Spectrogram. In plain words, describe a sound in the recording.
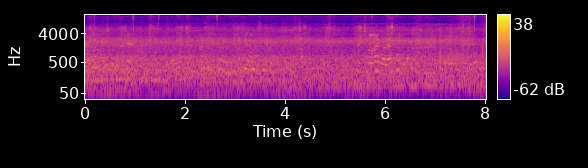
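Footsteps walk on stone paving.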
